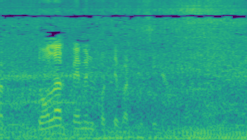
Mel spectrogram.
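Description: A man speaks briefly over a steady low rumble of road traffic.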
